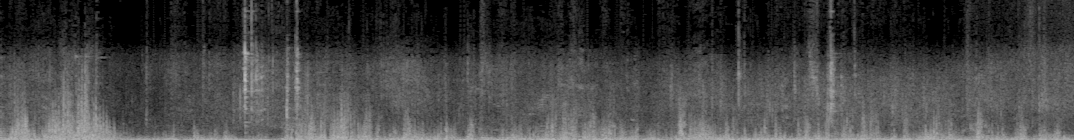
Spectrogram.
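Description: Wind buffeting the microphone, a loud rumbling roar that surges and eases throughout, with a few faint clicks.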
